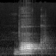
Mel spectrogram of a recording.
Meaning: 1. a scrap, remnant of shattering 2. damage, harm, wreckage, pieces (as a consequence of an accident) 3. a lump, chunk, piece 4. a dry, lumpy form of pet food
- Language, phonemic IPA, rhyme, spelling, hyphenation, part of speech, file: Dutch, /brɔk/, -ɔk, brok, brok, noun, Nl-brok.ogg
